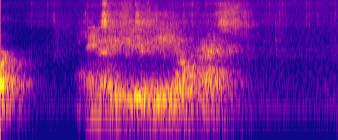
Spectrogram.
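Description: A congregation responds together in a low murmur.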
